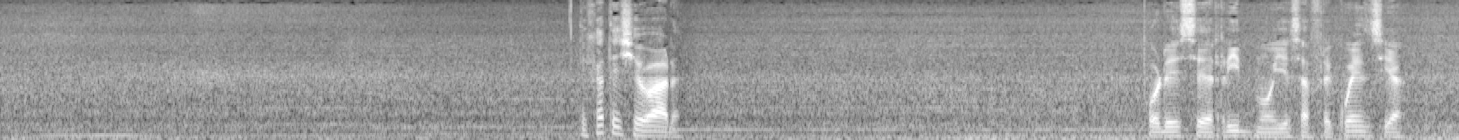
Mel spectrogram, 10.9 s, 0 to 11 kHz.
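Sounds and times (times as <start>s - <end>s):
ocean surf rumbling: 0.0s - 10.9s
speech: 4.4s - 5.3s, 8.6s - 10.7s.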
